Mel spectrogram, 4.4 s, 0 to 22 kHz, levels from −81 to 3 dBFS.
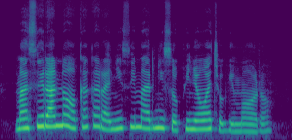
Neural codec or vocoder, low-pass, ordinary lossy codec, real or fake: codec, 44.1 kHz, 7.8 kbps, Pupu-Codec; none; none; fake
